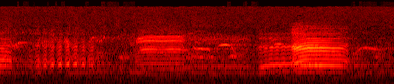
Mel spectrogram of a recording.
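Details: Sheep bleats, opening with a rapid tremulous stuttering baa, then two smoother sustained bleats, the last loudest and rising slightly.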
